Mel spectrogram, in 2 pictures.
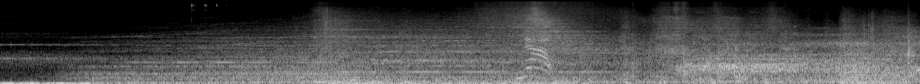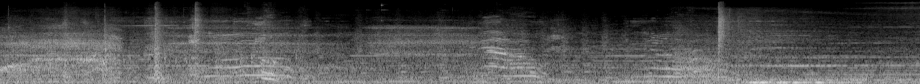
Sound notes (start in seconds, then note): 0.1 dramatic music; 6.6 growling; 11.1 grunting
